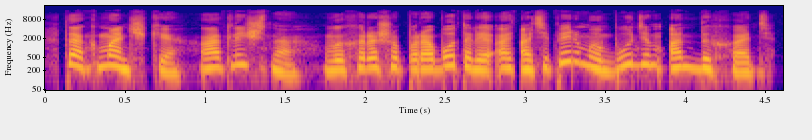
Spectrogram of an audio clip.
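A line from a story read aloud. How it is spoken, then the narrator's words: Commanding order. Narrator (Russian): Распорядилась она повелительным голосом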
